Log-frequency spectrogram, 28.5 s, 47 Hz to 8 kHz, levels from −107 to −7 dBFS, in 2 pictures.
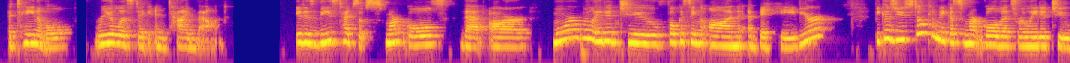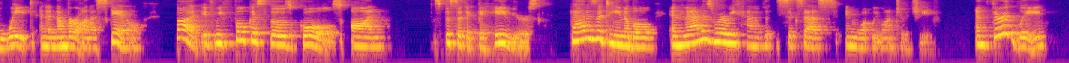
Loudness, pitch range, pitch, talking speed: -15 LUFS, 190-255 Hz, 215 Hz, 140 wpm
